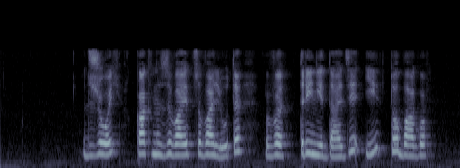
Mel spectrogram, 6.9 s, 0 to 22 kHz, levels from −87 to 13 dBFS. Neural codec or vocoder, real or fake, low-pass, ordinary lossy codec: none; real; 7.2 kHz; MP3, 48 kbps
